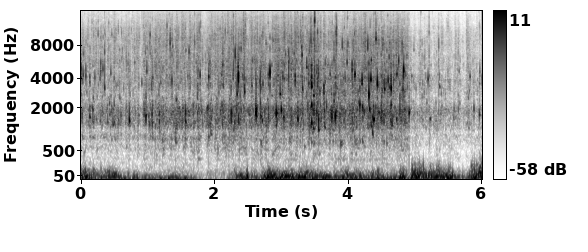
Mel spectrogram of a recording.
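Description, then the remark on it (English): Continuous gurgling, sloshing flow of thick sewage and fecal matter through a trailer's toilet drain pipe, fairly loud, with churning low rumble and bubbling texture throughout, no voices. “And then I'm going to run over here and see if we can pick up any of the audio from the toilet.”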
